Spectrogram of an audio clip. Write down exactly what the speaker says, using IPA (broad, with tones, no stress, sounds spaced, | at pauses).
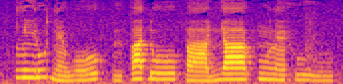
l ĩ˦ ɾ u˦ d ɛ̃˨ w oː˨˦ k͡p ɨ˨ b a˦ ɗ oː˧ p aː˨ ɲ aː˦ kʷ ũ˦ l ɛ̃˦ h u˦ v u˧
